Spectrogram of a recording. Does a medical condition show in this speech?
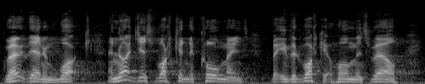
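Yes: cleft palate and cleft lip.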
